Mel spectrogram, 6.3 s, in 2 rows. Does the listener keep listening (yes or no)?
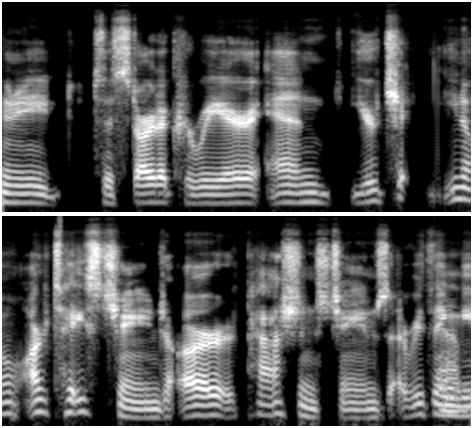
yes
